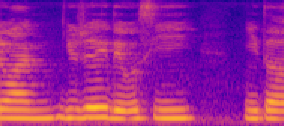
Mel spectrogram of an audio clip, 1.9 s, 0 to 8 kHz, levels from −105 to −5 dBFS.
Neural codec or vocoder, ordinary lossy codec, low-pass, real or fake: none; none; none; real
